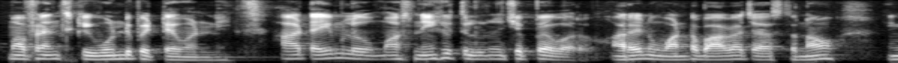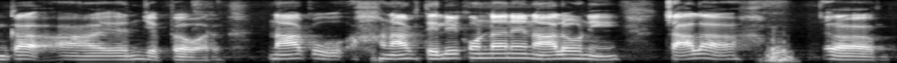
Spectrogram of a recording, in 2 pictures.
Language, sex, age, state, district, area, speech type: Telugu, male, 18-30, Andhra Pradesh, Vizianagaram, urban, spontaneous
